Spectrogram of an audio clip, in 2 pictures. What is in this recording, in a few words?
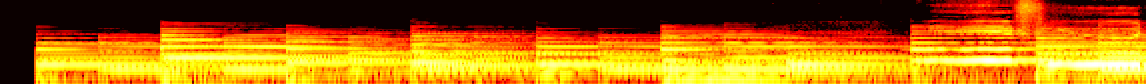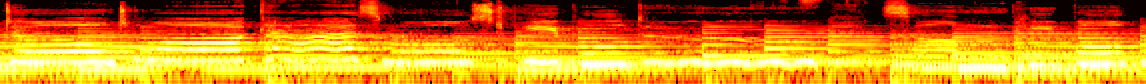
singing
